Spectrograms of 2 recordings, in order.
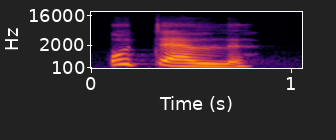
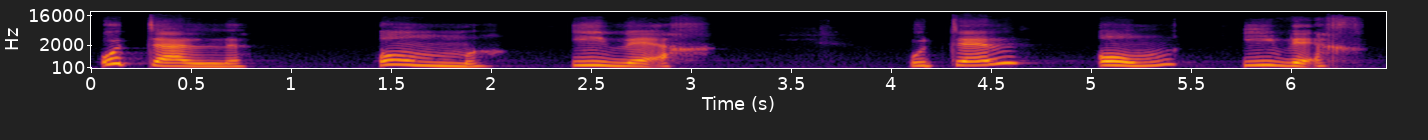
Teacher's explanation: That H in French is always silent. It is never ever pronounced, the H in French. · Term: silent H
